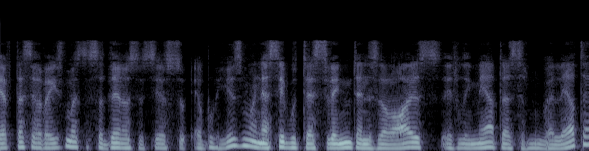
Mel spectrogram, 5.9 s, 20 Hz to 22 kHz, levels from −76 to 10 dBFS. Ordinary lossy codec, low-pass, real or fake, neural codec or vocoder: AAC, 32 kbps; 7.2 kHz; fake; codec, 16 kHz, 0.5 kbps, FunCodec, trained on LibriTTS, 25 frames a second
